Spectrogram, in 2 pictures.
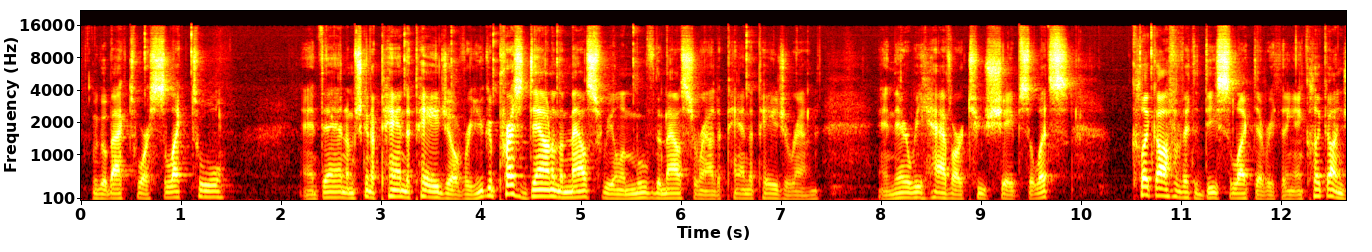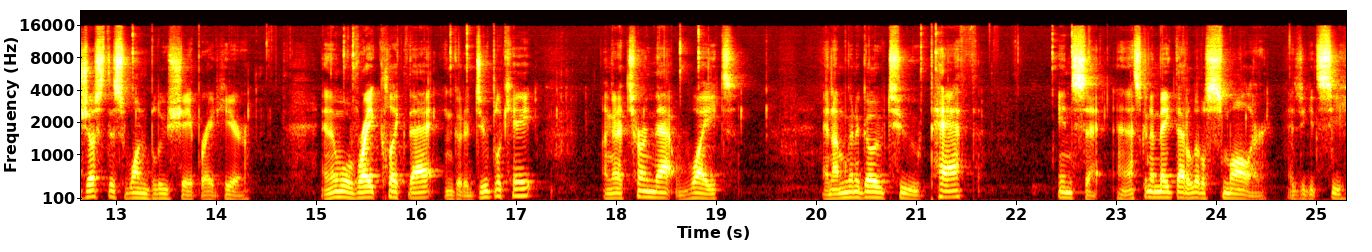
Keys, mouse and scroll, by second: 0.8 click, 3.0 middle click, 3.9 middle click, 5.0 middle click, 5.7-7.0 middle drag, 10.8 click, 13.2 click, 15.4 right click, 16.5 click, 18.8 click, 21.2 click, 22.6 click.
